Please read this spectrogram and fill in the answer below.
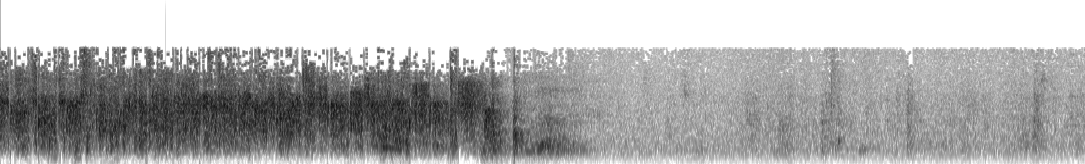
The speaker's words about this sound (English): join your hands and give a roaring applause to Bhakti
